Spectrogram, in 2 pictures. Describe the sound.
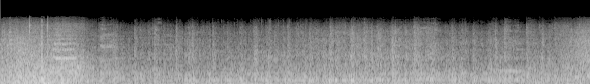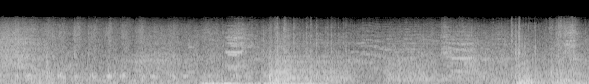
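An express train runs on rails with a steady, loud rumbling clatter, a continuous rhythmic clickety-clack broken by a few heavier thumps.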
